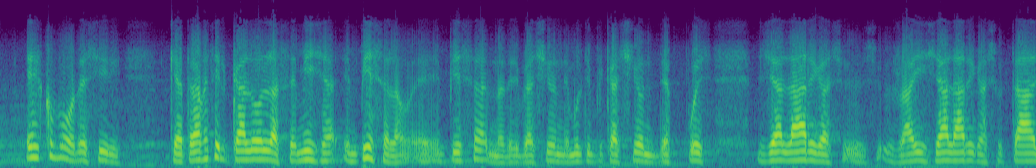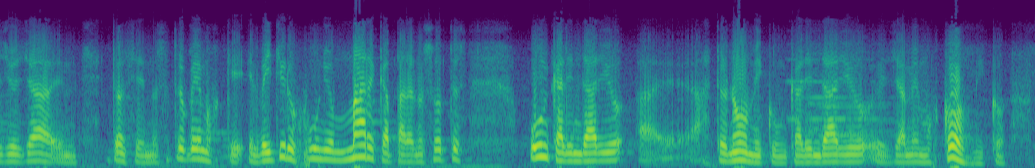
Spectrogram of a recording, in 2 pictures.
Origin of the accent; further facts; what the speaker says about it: Campo Quijano, Salta, Argentina; Y yo vengo de Campo Quijano, la provincia de Salta, soy diaguita.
